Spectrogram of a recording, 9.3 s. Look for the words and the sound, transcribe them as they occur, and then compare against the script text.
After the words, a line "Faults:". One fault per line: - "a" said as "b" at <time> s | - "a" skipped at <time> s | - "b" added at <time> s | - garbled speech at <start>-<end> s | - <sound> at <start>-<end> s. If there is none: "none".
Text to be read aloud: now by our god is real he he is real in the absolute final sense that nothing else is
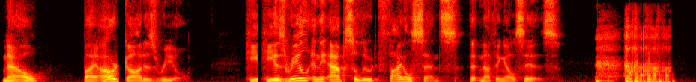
now by our god is real he he is real in the absolute final sense that nothing else is
Faults:
- laugh at 7.9-9.0 s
